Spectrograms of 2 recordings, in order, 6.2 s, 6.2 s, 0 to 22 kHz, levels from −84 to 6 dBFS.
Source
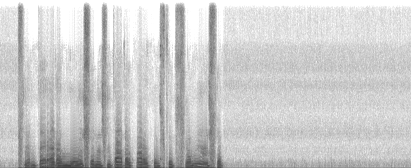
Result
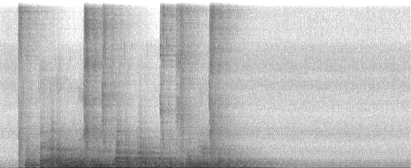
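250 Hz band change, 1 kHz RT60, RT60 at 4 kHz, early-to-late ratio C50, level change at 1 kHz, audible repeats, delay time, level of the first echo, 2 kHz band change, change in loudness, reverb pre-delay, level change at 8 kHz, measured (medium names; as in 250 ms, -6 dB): +2.5 dB, 2.6 s, 1.7 s, 0.5 dB, +2.5 dB, 1, 123 ms, -9.5 dB, +3.0 dB, +2.0 dB, 8 ms, +1.0 dB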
